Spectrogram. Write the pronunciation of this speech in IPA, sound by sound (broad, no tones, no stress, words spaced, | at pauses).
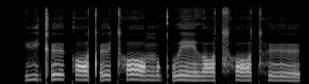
vʲekʼʏːkɔː tʼʏːtʰɔː ŋɔkʷʼeːðɔː t͡sʰɔːtʰʏː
